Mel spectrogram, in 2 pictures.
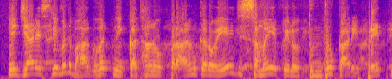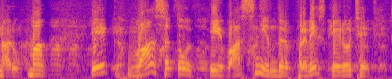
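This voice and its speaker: A man, a swami, narrating a scripture story in a measured, dramatic storytelling manner. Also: high voice.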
